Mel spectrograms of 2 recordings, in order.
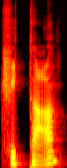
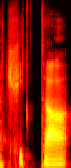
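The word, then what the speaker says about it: città: Then we have the written accent on the last vowel. Usually that is like chita, city, and cafe, coffee.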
